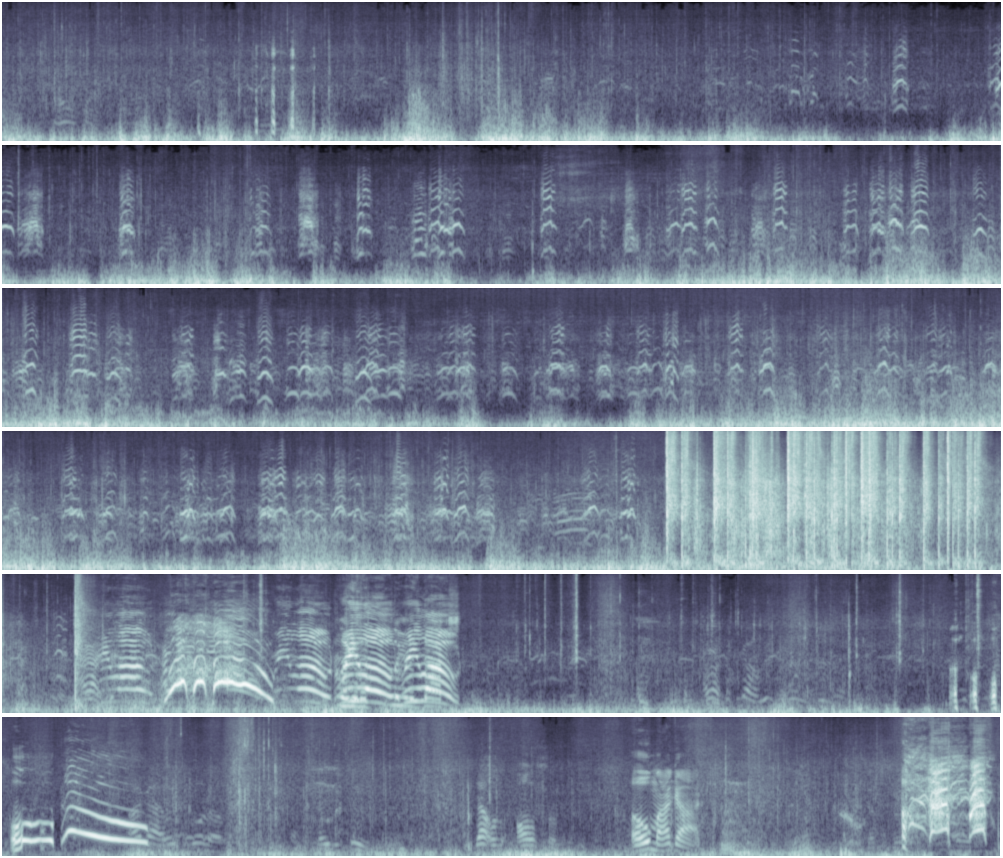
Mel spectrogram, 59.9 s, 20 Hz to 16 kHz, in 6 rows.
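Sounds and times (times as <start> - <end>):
flock of geese honking: 7.0 - 9.2, 9.8 - 10.5, 11.1 - 11.4, 12.4 - 39.8.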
